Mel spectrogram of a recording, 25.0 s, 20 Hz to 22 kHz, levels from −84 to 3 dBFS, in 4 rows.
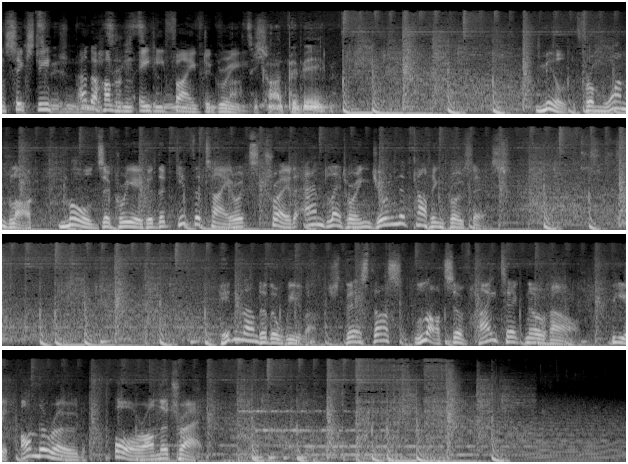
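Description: From 15.23 s to 20.13 s there is a call bitrate drop: the bandwidth estimate fell and the encoder went from 64 kbps to 18 kbps, holding the lowest rate for 4.83 s. The coarser coding makes the sound rough, watery or muffled until the rate recovers.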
